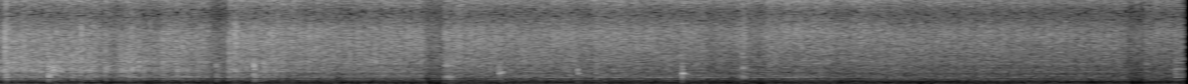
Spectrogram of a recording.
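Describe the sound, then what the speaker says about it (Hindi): Ground onions frying in oil in a pan for an aloo gosht recipe, giving a steady, even sizzle close by with a few faint ticks and stirring scrapes scattered through it. "तो अब इसके अंदर सबसे पहले हम प्याज डाल देंगे।"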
